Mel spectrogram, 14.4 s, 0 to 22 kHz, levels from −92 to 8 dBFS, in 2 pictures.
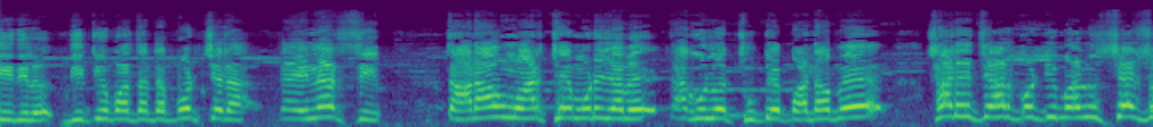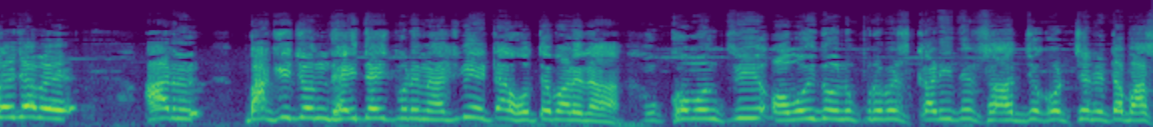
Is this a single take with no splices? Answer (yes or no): no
